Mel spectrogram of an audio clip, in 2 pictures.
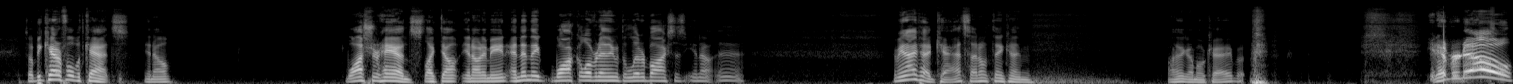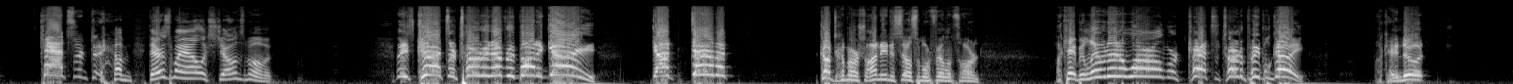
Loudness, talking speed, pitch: -13 LUFS, 185 wpm, 175 Hz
